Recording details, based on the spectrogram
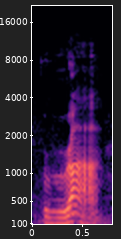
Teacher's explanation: in english you have this er sound ra it's called retroflex r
